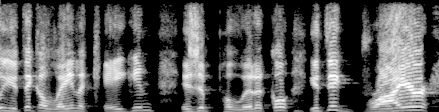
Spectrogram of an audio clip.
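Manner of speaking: usual speaking voice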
